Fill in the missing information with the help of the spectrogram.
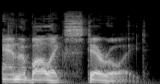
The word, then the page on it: anabolic steroid: American English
